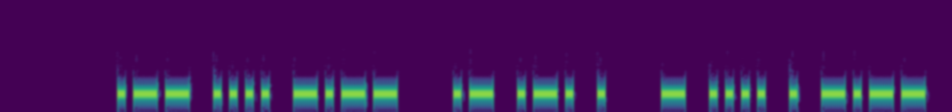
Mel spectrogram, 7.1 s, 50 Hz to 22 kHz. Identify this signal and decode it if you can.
Morse code, heard as a keyed tone, about 20 wpm, 700 Hz. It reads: WHY ARE THEY
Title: Sentences from Top 1000 Words - Review Part 5 - 20wpm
